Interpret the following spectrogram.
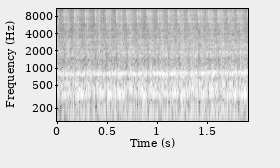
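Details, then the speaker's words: Lion Mising-sold Janome Harmony 2041 household sewing machine, about 20 years old, after repair of lower shaft gear/shuttle race timing that failed to pick up bobbin thread: quick even chatter with light steady whir sewing SS overlock stitch, no knocks or catches; normal running. "그러니까 옷감이 풀리지 않도록 해주는 이런 오버록 스티치가 여기에 해당되겠습니다. 보시는 것처럼 옷감을 감춰주면서 오버록 바느질이 잘 되게 나옵니다."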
